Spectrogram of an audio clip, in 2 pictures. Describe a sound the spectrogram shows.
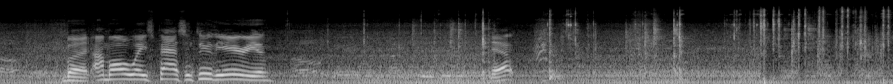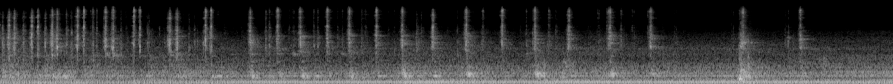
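A truck engine idles with a low, steady hum.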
